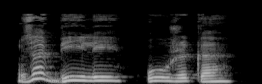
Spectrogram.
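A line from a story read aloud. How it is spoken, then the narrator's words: Sad, flat statement. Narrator (Russian): печально констатировала моя спутница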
